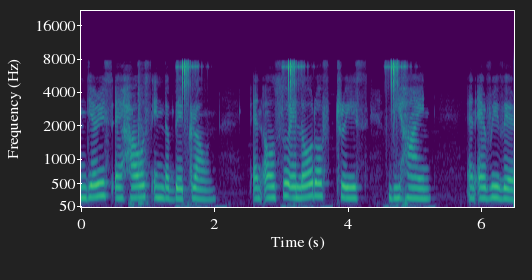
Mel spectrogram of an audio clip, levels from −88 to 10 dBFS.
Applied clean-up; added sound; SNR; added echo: none; Rattle; 3 dB; none.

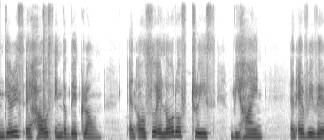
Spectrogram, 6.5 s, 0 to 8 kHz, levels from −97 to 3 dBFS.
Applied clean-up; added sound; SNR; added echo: none; none; none; none.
